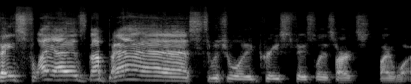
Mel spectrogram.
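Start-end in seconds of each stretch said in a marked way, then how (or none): 0.0-2.1 high, drawn-out, full-throated top-of-lungs shout. Voicing Makari waving the boss pole, shouting at the top of his lungs. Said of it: "at the top of his lungs and shout".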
